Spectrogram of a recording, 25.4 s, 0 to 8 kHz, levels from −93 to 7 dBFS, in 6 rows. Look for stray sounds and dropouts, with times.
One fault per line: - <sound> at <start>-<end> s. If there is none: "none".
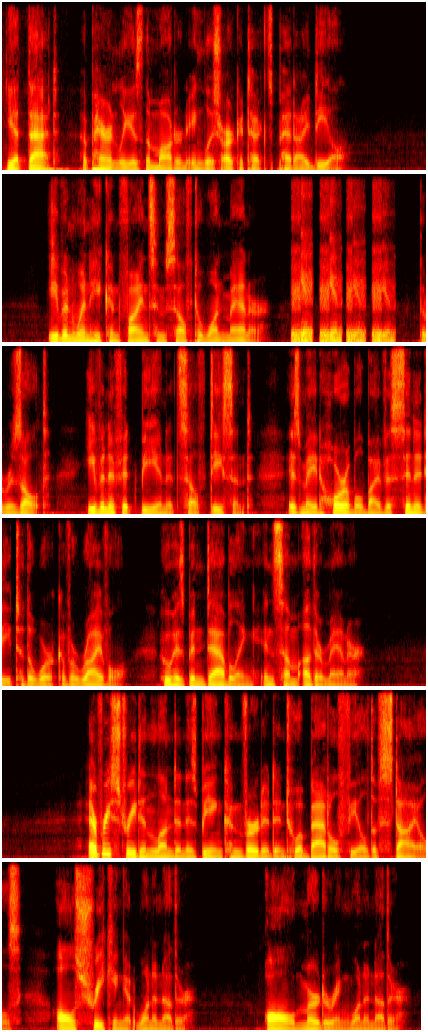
- laugh at 7.1-8.2 s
